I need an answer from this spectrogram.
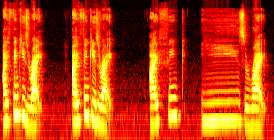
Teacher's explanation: there's no h happening here i think he think he kind of sounds like you're saying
